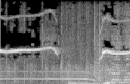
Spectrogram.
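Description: Live blues band playing: an electric guitar holds long sustained notes while a bass comes in with a low held note partway through.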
